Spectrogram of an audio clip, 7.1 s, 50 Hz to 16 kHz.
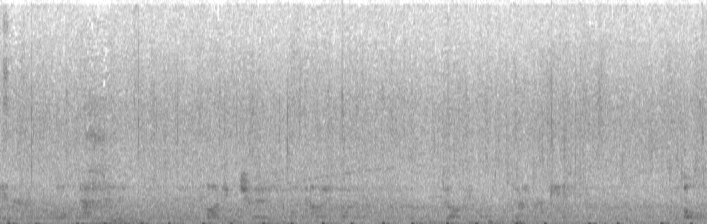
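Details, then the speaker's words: Person's own heartbeat after mowing the lawn, slow to settle after exercise, with some arrhythmia still audible: regular low thumps about 105 per minute, faint music behind; fast heartbeat after exercise. "Yeah, heartbeat's a little fast today because I mowed the lawn. It does not slow down very well when I do physical exercise in a day."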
